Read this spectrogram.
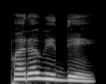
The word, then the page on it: ಪರಾವಿದ್ಯೆ: kannada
